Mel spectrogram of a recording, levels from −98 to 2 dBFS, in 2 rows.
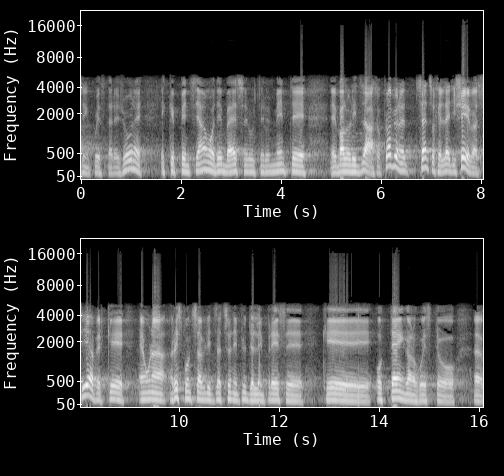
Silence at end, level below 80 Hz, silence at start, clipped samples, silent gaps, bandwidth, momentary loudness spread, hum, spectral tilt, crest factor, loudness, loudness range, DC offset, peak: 0 s; -48 dBFS; 0 s; under 0.1%; none; 11.5 kHz; 10 LU; none; -7 dB/octave; 14 dB; -14 LUFS; 4 LU; under 0.1%; 0 dBFS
